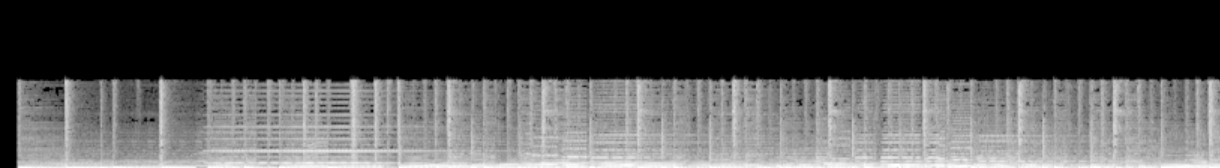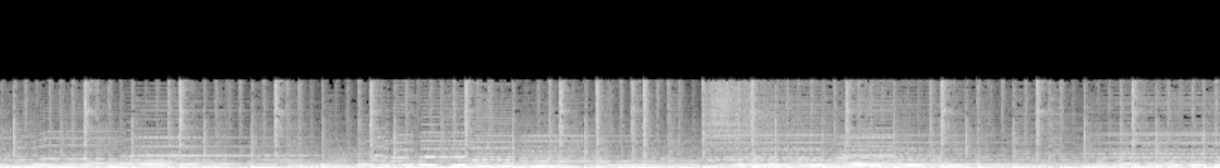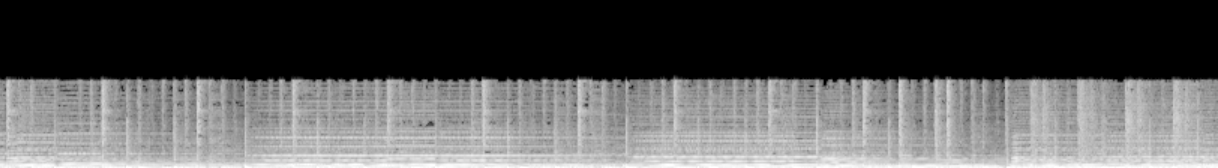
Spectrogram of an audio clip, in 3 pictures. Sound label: rhythm track, square dance music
